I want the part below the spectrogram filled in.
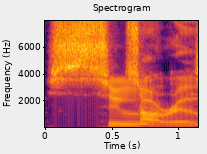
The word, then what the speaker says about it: Saru: And, you know, I think Suru, that's his name, right? Suru? Am I saying it wrong? – Saru. Saru or something.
